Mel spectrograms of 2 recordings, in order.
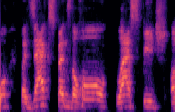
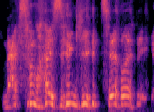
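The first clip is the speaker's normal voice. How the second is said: laughing through the words, high and slow; amused; 7 semitones higher, 4 dB louder, slower than usual. Real, not acted. Coach reads a student's chat answer aloud, amused. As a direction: draw it out high, breaking into laughter.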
